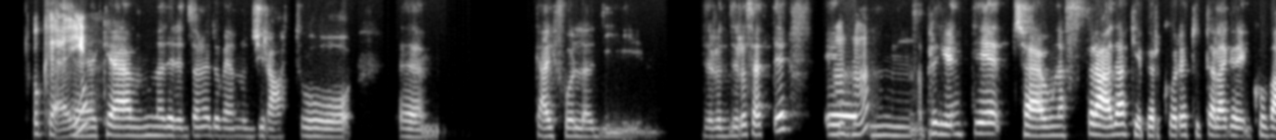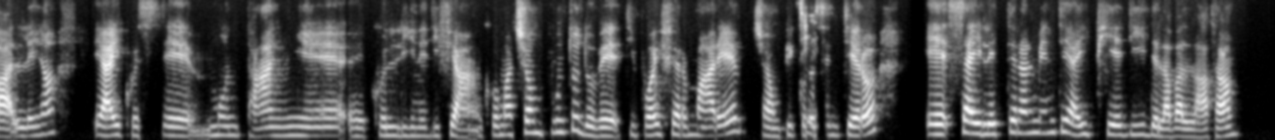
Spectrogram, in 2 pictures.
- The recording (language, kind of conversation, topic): Italian, podcast, Raccontami di un viaggio che ti ha cambiato la vita?
- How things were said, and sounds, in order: none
